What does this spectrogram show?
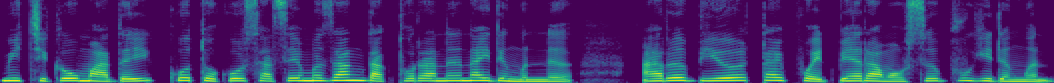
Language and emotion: Bodo, neutral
